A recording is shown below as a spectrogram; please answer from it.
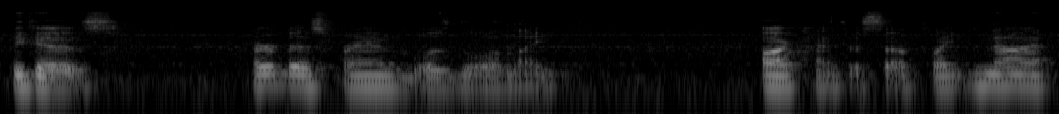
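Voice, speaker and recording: A young man chats through a storytime vlog in a relaxed, slangy manner, cracking jokes as he goes. His voice sits a touch high with a gravelly edge. A faint hiss hangs under the recording. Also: takes it slowly, poor audio. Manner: laid-back slangy storytelling with joking asides. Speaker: vlogger.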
